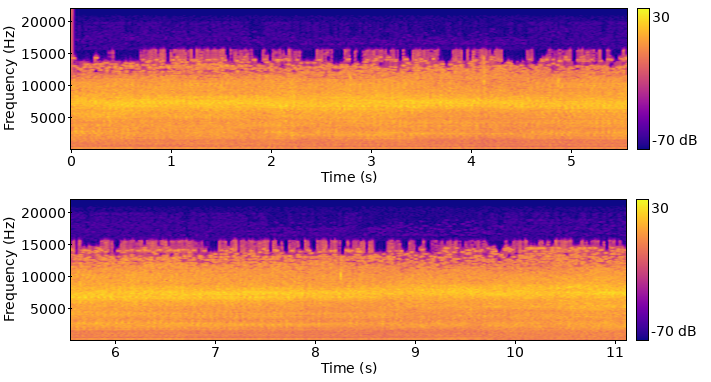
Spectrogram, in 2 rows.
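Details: 1999 John Deere 455 diesel with 135 hours. Catches after a short crank and settles into a steady, even idle with a light clatter; runs smooth and healthy.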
